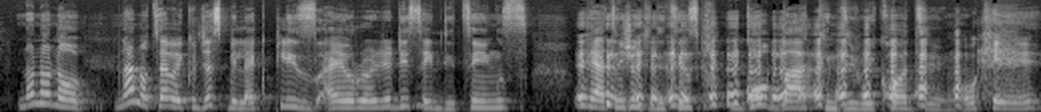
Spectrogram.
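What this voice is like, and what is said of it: Put-on Nigerian accent. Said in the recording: “you have an Nigerian accent for the purpose of this section ... we don't sound like that ... you're channeling your inner Lagosian ... I'm actually channeling my inner Nollywood watcher”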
